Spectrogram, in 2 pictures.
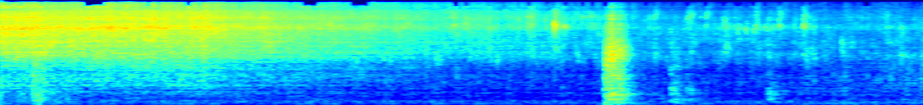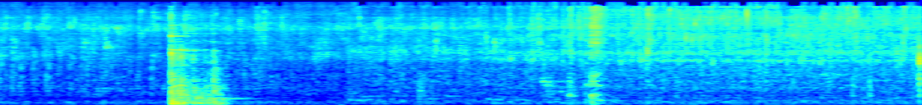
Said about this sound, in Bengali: এটাকে এবারে আমি ফোড়নে দিয়ে দেবো এটা বেশ ভালো করে কষে নেব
